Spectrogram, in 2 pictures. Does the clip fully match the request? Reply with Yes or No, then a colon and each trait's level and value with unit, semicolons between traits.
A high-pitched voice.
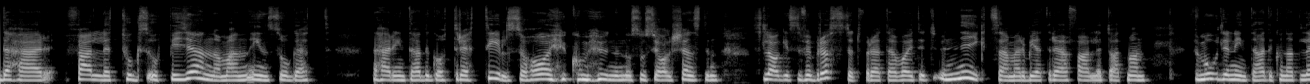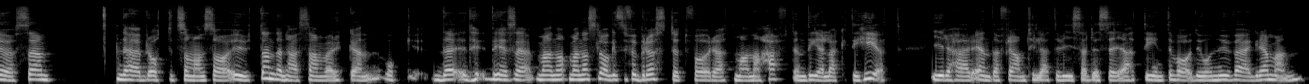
Yes: high, 205 Hz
